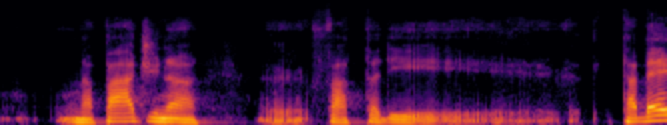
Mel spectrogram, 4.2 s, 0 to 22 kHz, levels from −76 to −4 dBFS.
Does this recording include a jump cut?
no; 0 cuts

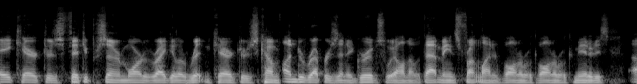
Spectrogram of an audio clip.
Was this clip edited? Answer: yes; 3 cuts; at 1.9 s, 2.8 s, 5.4 s

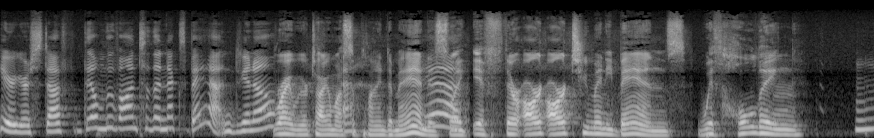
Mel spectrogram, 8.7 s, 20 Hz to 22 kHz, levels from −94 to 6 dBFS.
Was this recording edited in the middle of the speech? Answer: yes; 4 cuts; at 2.7 s, 4.7 s, 5.4 s, 6.9 s

